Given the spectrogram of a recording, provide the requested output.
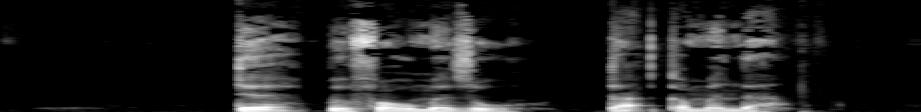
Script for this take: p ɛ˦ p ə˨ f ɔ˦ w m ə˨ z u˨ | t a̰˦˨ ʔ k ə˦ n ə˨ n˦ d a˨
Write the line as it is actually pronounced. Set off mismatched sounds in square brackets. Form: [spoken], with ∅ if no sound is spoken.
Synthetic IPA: [t] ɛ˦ p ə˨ f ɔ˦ w m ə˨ z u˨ | t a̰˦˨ ʔ k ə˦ [m] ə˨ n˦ d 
